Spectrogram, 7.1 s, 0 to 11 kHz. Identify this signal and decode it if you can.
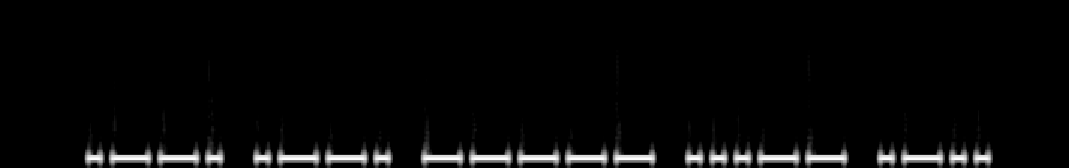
Morse code, heard as a keyed tone, about 15 wpm, 700 Hz. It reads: PP03L
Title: Code Groups - 5 Letter:Numbers - 15wpm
